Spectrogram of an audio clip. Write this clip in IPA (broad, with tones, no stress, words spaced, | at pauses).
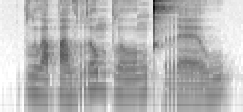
plu˨˩a̯pa˩˦wro˥˩m ploː˦˥ŋkʰrɛː˩˦w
